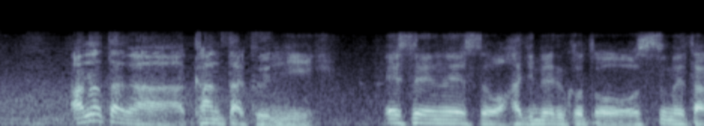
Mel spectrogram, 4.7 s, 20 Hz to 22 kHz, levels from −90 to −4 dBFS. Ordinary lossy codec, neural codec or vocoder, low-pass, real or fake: Opus, 16 kbps; none; 7.2 kHz; real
